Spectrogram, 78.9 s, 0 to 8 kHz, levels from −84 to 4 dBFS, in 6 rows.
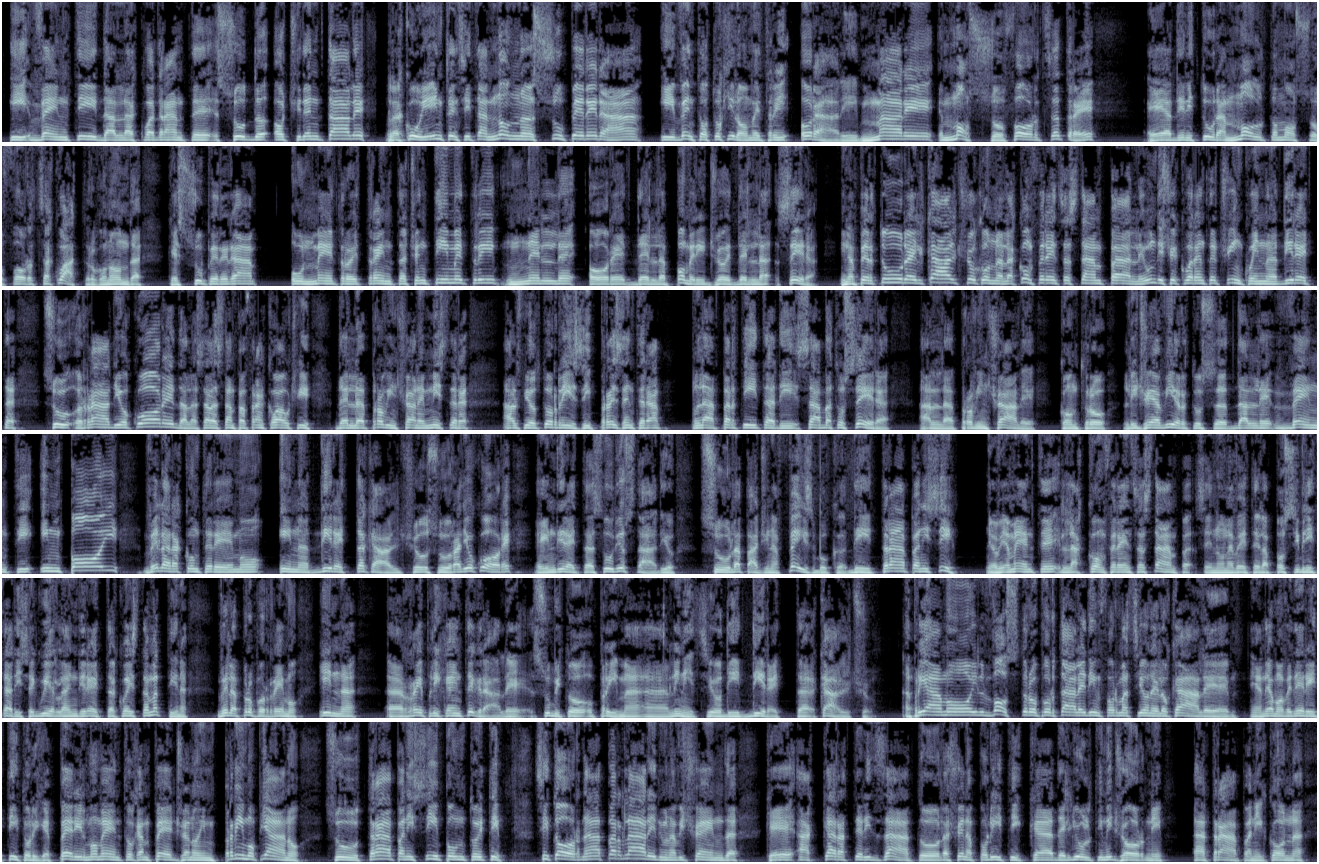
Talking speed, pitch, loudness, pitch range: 130 wpm, 140 Hz, -14 LUFS, 120-165 Hz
